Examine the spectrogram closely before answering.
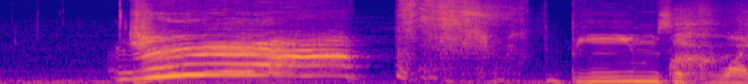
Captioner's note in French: hurlement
